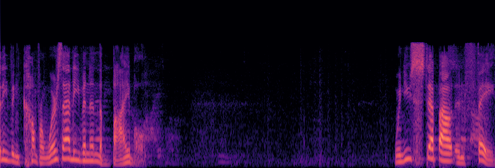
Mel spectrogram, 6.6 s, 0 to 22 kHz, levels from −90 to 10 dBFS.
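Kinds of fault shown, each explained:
Echo with no canceller: The far end is playing the call through a loudspeaker, its microphone picks that sound back up, and nothing at that end strips it out, so the speech returns to you after the network round trip. Here every phrase trails a faint, thin copy of itself roughly 0.4 s behind, sitting about 25 dB below the direct speech, under the headset's band-limited sound, which tops out near 7.7 kHz.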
